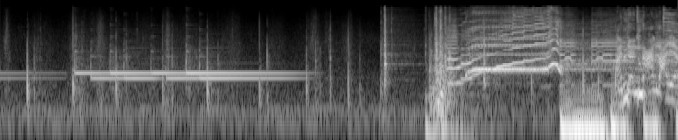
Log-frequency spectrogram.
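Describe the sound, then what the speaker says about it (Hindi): A doorbell in a Hindi comedy film rings repeatedly, a run of sharp separate chimes with short gaps, followed by a loud burst of music and a voice wailing. "तेरा बाप बाहर खड़ा रहकर घंटी पे घंटी बजाते जा रहा है"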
